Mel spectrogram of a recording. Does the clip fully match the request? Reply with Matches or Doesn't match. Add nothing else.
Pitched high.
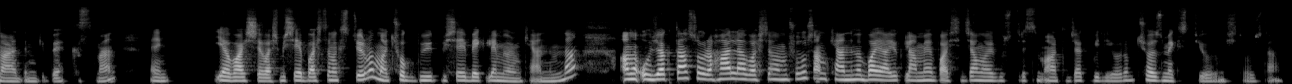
Doesn't match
